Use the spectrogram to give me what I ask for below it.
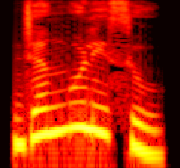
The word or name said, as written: ಜಂಗಳಿಸು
